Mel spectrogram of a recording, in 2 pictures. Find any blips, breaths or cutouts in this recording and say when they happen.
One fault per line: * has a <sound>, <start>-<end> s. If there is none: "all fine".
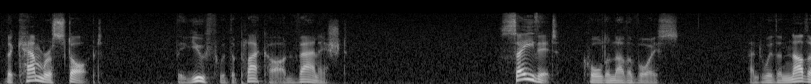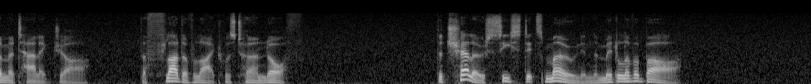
all fine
